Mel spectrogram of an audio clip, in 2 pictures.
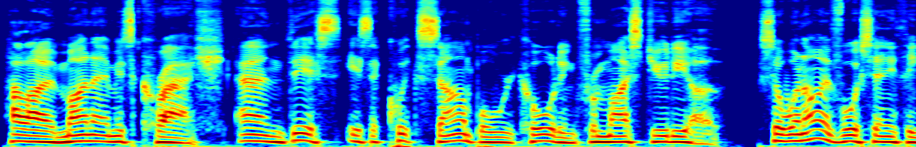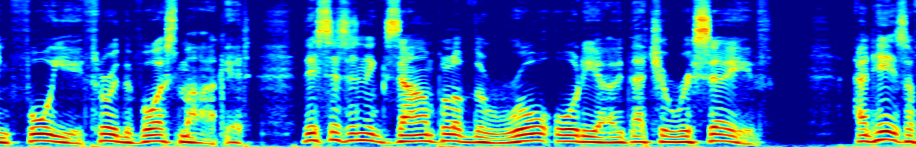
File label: Studio Sound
